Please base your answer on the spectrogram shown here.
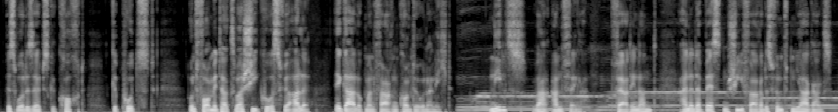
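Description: A man's voice: mid-range voice, creaky. A man reading a scripted story for children as a narrator. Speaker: audiobook narrator.

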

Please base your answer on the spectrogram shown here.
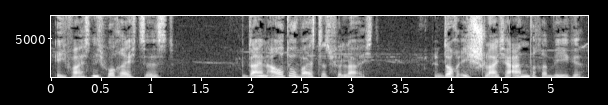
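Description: Sly, proud forest fox, husky, swooping delivery, for a children's radio play. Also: male voice, on the high side, very animated, measured pace, heavily acted. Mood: musing.

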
